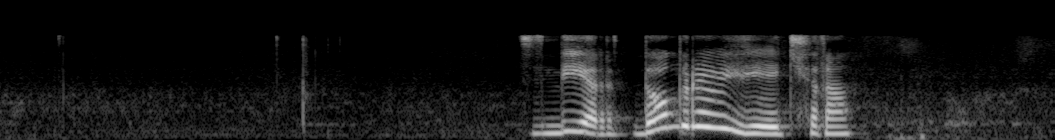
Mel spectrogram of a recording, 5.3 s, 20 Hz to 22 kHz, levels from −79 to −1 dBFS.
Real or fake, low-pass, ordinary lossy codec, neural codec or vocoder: fake; none; none; codec, 16 kHz, 2 kbps, X-Codec, HuBERT features, trained on general audio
